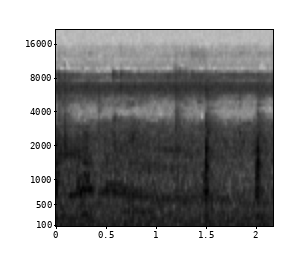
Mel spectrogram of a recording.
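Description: Flock of domestic ducks calling faintly, with a few short sharp calls about a second and a half in and again at the end.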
